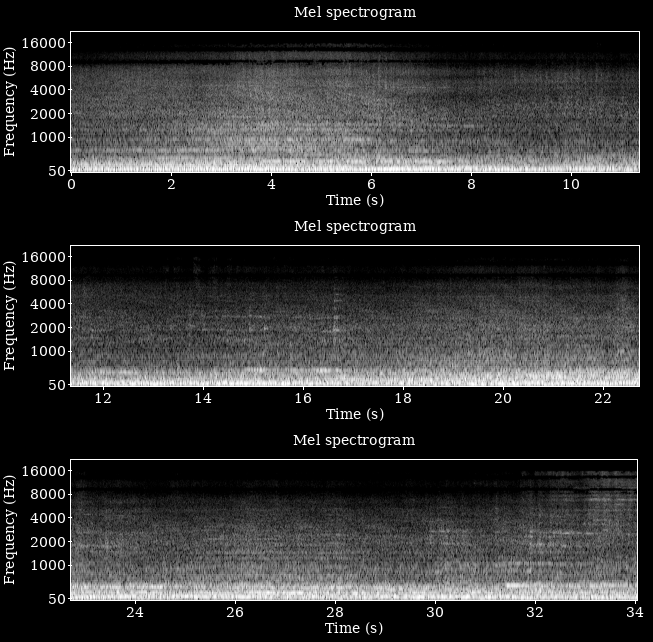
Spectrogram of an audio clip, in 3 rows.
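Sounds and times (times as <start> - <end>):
freight train passing: 0.0 - 34.0.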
